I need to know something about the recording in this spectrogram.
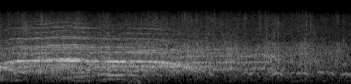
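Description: An audience at a church service breaks into steady applause, a dense wash of clapping with a few cheers mixed in, strong at first and gradually thinning out over a few seconds.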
